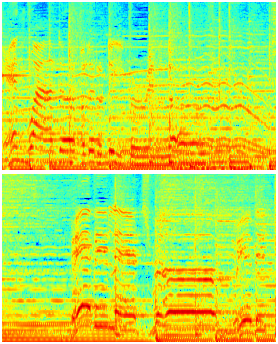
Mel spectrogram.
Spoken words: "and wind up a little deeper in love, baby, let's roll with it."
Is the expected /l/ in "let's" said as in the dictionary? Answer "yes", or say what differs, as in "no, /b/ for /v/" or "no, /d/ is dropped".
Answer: yes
